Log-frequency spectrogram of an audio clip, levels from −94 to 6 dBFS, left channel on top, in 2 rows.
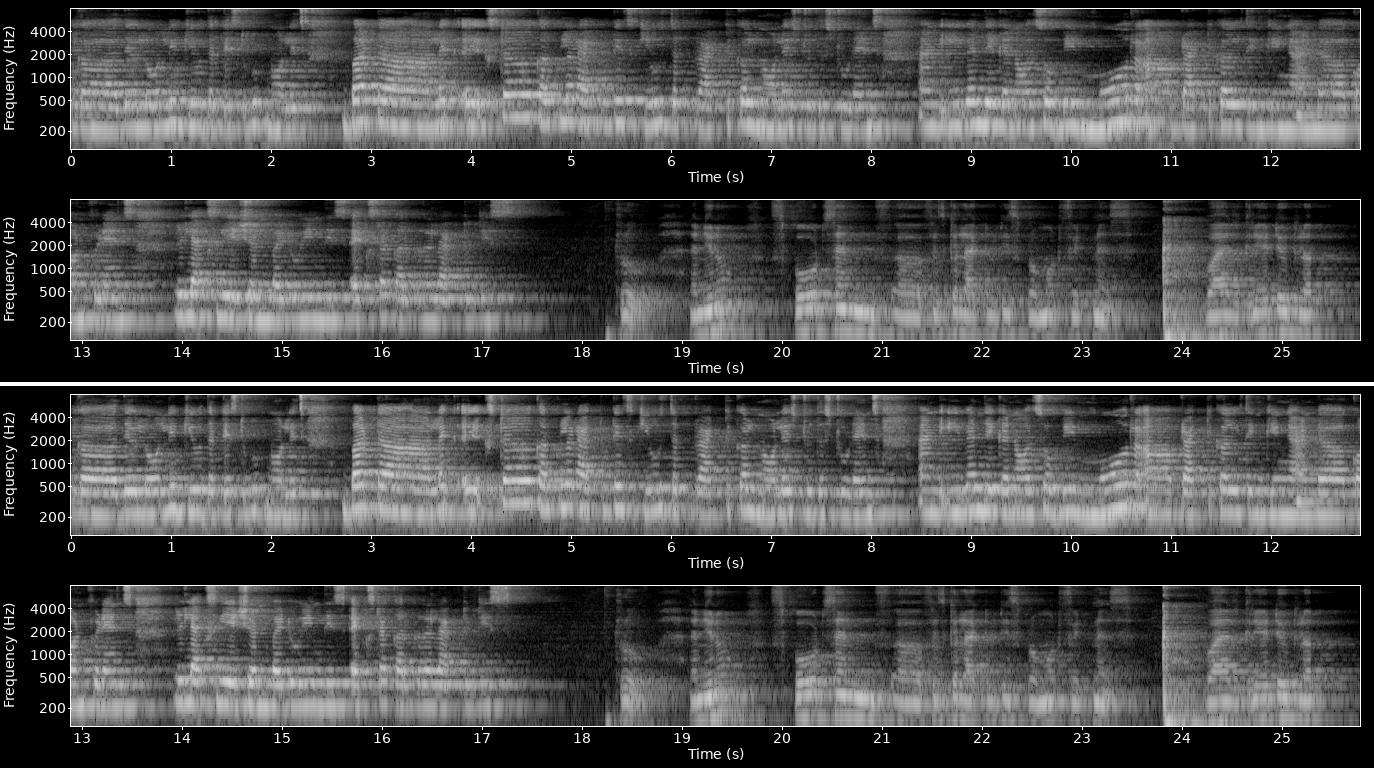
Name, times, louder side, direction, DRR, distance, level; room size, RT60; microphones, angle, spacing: voice 1, 0.0-17.3 23.8-24.0, right 2 dB, 85° right, 3 dB, 3.0 m, -22 dB
voice 2, 3.4-3.9 18.3-23.5 24.2-25.3, equal, 10° right, 5 dB, 1.6 m, -30 dB
22.5 x 17.5 x 8.8 m, 1.3 s
head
